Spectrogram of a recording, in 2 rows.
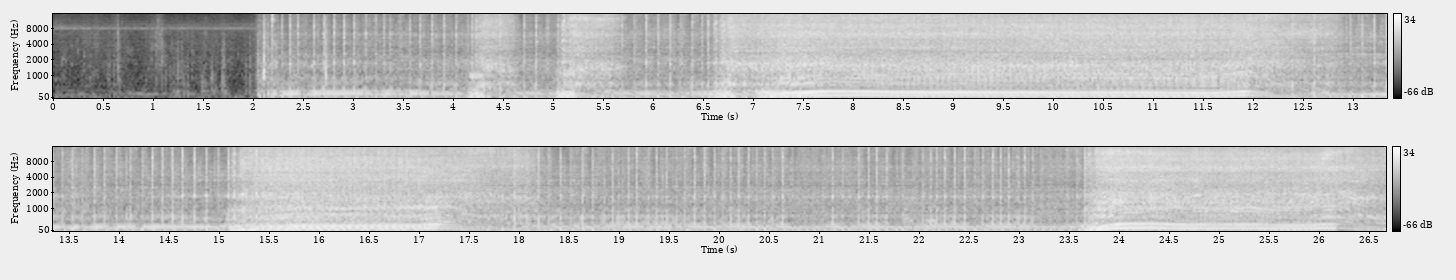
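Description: McCulloch Mac 436 two-stroke chainsaw starts running about two seconds in and idles. It is blipped twice, then revved to full throttle three times as it cuts through small tree stems, dropping back to idle between cuts; the longest full-throttle stretch comes about seven seconds in.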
